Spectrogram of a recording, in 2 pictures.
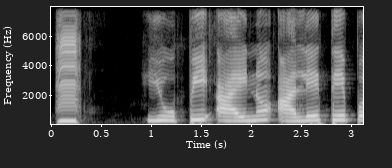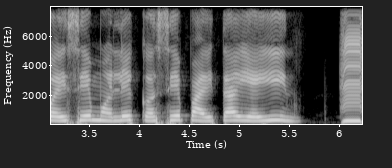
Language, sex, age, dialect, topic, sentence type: Marathi, female, 18-24, Varhadi, banking, question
